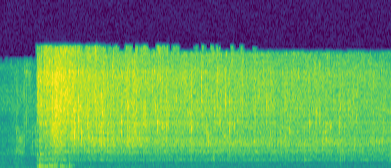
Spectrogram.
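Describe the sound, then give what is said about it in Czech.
A sudden loud sizzle as finely chopped onion hits hot oil in a pot to sauté, then a steady crackling hiss that continues with no talking. “A cibuli vlastně dám eh, do hrnce na olej trochu spěnit.”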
